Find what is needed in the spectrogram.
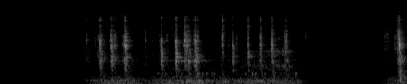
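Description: Typing on a computer keyboard: a quick run of keystrokes lasting about two seconds, then one more key press near the end.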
